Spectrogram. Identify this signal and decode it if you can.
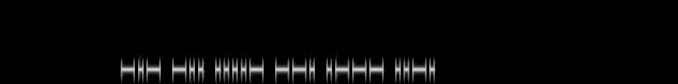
Morse code, heard as a keyed tone, about 28 wpm, 700 Hz. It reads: KD4GJF
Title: USA Call Signs - 6 Characters - Repeated 3x - 28wpm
